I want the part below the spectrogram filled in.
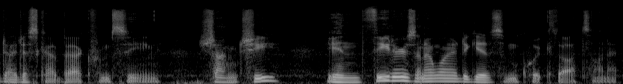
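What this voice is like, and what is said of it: Scratchy, tired voice. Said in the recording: “my voice is a little scratchy, I'm pretty tired”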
